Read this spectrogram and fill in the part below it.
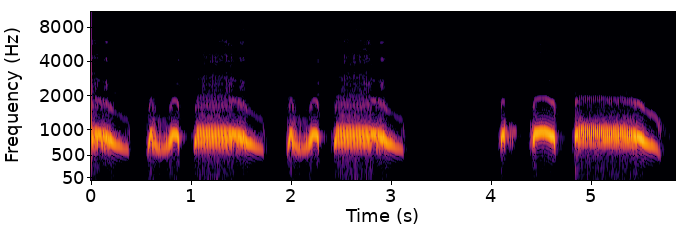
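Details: Spotted dove song in the 'Giọng Kim 2 hậu' style, used as a lure to prompt wild doves to coo and approach: low, mellow coos, each phrase a short double note then a long falling coo, with a pause midway. Background quiet.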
